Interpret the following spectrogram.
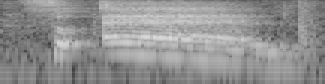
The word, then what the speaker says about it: سؤال: It's a long U and then a hamza with a fatha on it. And it's actually su'al.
